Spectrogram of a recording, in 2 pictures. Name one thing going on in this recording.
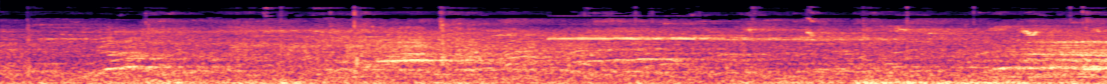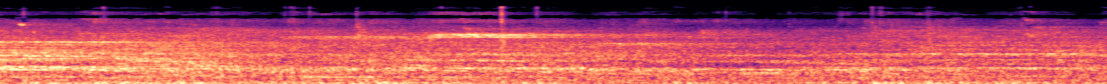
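Young men talk and call out across a large echoing gym.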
